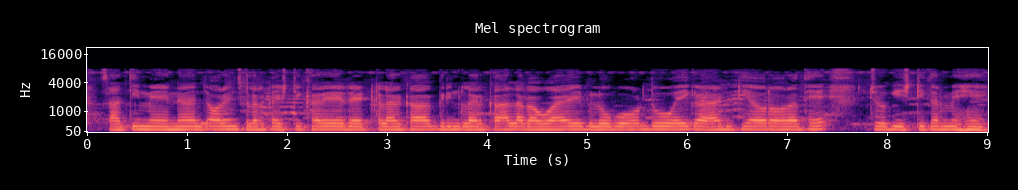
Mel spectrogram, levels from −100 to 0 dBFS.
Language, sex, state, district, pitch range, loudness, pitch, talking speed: Hindi, male, Uttar Pradesh, Budaun, 140-145 Hz, -28 LUFS, 145 Hz, 220 wpm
